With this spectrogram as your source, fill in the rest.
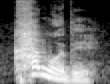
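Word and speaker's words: comedy: 그래서 코미디 희극을 하는데 영어 발음은 O로 하지 말고 여기서는 R로 읽어 주십시오. 요거는 소리로 카머디. 좀 비슷하죠? 코미디와 카머디.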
